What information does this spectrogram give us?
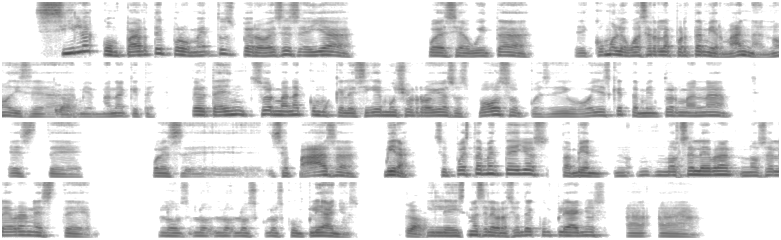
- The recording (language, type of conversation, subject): Spanish, advice, ¿Cómo puedo establecer límites con un familiar invasivo?
- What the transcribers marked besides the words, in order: tapping; other noise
